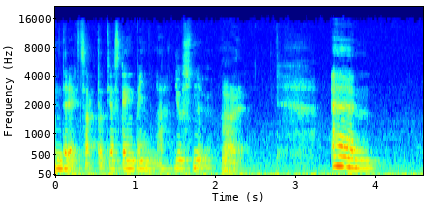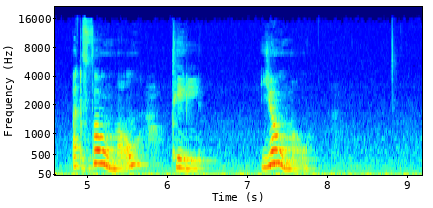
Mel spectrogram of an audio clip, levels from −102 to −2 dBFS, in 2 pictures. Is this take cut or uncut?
cut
